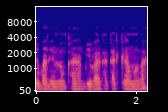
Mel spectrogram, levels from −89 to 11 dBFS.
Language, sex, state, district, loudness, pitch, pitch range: Hindi, male, Bihar, Purnia, -28 LUFS, 110 Hz, 110-115 Hz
